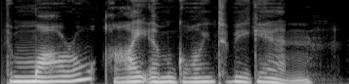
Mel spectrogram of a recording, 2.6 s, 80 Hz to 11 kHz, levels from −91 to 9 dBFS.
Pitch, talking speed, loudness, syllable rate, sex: 175 Hz, 160 wpm, -17 LUFS, 4.0 syllables/s, female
